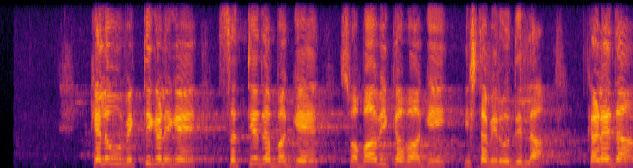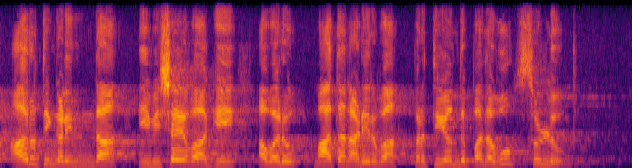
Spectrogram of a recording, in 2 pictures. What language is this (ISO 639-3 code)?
kan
